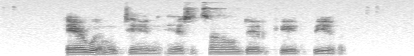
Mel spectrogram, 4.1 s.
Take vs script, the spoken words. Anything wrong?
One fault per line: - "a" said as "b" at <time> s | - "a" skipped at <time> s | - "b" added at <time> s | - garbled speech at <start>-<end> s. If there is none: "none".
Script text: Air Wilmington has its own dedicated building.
none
